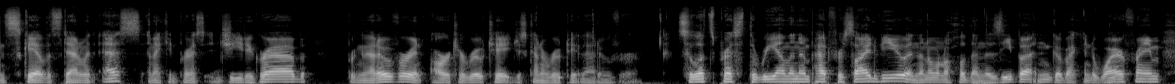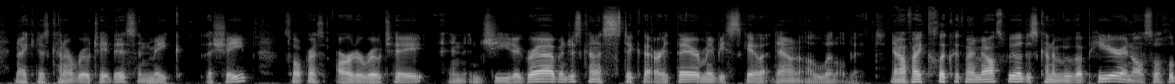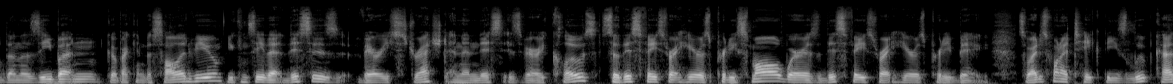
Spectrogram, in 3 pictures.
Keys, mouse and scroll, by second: 0.2 s, 2.0 g, 4.2 r, 5.9 g, 6.4-7.5 shift+middle drag, 7.5 KP_3, 8.2 shift+middle click, 8.6 scroll up 2, 11.6 middle click, 12.0 scroll down 1, 13.3-15.0 shift+middle drag, 15.0 r, 16.6 g, 18.3 s, 18.9 r, 19.5 g, 20.1 shift+middle click, 20.6 z, 21.0-25.1 middle drag, 25.2 scroll down 2, 25.4 shift+middle click, 27.6-29.1 shift+middle drag, 29.1-29.5 scroll up 1, 29.5-30.9 middle drag, 30.9 right click, 32.3 shift+right click, 33.0 scroll down 1, 33.2 middle click, 34.1-35.1 right drag, 35.1 shift+middle click.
